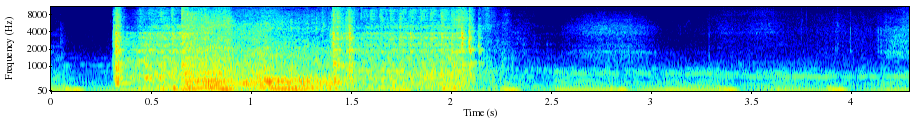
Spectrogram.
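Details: 1996 Sea-Doo HX 717cc jet ski, sat unused in a barn for years, about 150 psi per cylinder, stale fuel: fast cranking bursts that sputter but never catch; cranks, won't start; suspected gummed-up carburetors and fuel lines, not confirmed.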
